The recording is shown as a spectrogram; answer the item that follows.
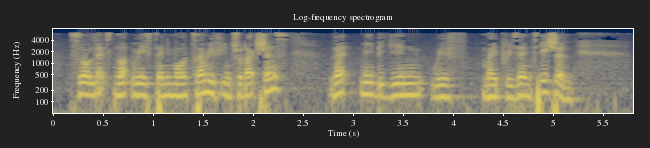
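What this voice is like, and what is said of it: Singaporean English accent. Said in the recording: “my accent is a little queer, well, that's because I'm not from England or from America or Australia ... I'm from this little tiny island country called Singapore”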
